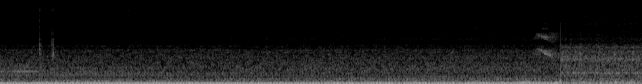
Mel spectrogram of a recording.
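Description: BMW M440i's turbocharged inline-six idling: a steady low rumble.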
